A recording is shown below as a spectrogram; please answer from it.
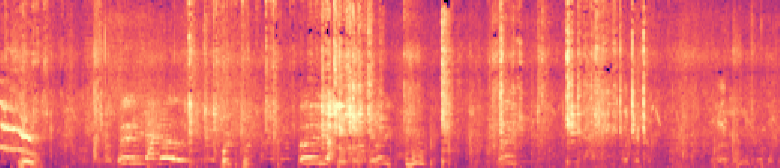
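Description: People shouting in short, repeated calls that rise and fall in pitch, with a few sharp clicks between about six and eight seconds in.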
